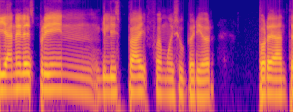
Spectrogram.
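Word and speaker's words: Gillespie: Es Gilespi. Sí. En en Procycle Stats han añadido la pronunciación de algunas y algunos y algunas ciclistas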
